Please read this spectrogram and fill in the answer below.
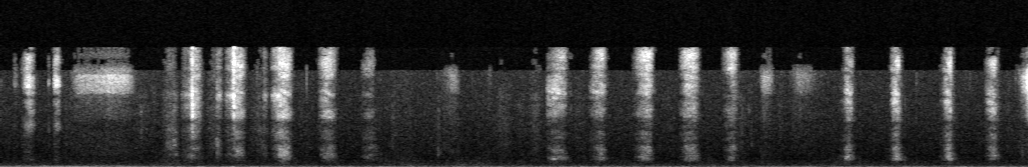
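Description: Pencil strokes on paper: short, quick shading strokes, about two a second, faint, over a low steady hum.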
